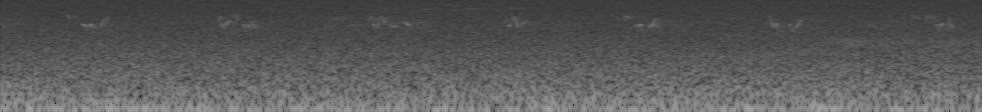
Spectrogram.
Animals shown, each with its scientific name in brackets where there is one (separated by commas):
Red-eyed Vireo (Vireo olivaceus)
